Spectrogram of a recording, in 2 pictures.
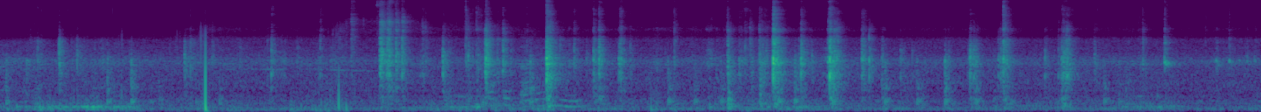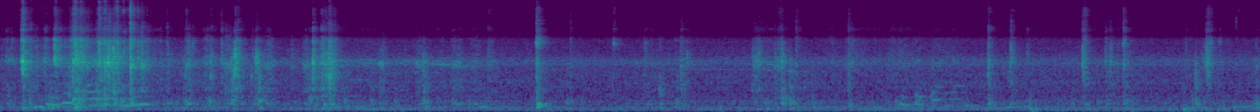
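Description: Irregular clicks, knocks and rattles from a makeup trolley case being handled: its key in the lock, metal latches and hinged trays clicking and clattering, in bunches of quick taps with short pauses between.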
